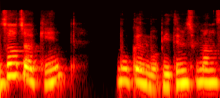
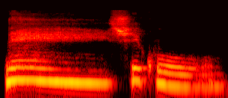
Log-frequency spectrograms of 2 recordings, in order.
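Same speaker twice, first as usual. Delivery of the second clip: soft, slow breathing guide; guided breathing cues; 3 semitones higher, 3 dB quieter, much slower than usual. Shown as a demonstration. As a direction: cue each breath gently and slowly. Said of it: "사 초 한번 해볼게요".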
